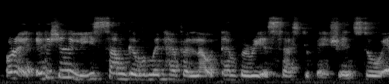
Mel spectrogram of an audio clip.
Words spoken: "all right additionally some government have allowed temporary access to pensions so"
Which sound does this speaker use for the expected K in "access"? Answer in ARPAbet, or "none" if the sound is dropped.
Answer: none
